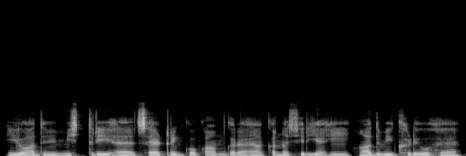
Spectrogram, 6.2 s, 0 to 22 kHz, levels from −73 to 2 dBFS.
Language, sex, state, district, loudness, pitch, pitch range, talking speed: Marwari, male, Rajasthan, Churu, -19 LUFS, 130 Hz, 125-130 Hz, 145 wpm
